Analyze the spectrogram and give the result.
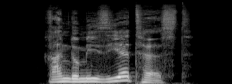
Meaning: inflection of randomisieren: 1. second-person singular preterite 2. second-person singular subjunctive II
- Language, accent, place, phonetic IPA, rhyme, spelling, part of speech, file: German, Germany, Berlin, [ʁandomiˈziːɐ̯təst], -iːɐ̯təst, randomisiertest, verb, De-randomisiertest.ogg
